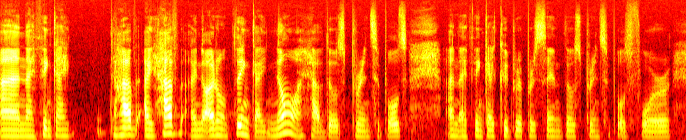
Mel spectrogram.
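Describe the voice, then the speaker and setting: On a very clean recording with a silent background, a woman talks at a fairly quick pace in a very deep, low pitch with vocal fry and ordinary pitch variation. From Venezuela. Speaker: political candidate. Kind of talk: panel discussion.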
